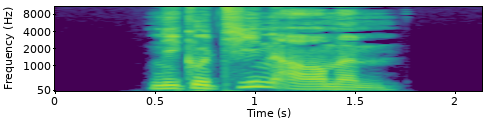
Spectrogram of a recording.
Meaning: strong dative masculine/neuter singular of nikotinarm
- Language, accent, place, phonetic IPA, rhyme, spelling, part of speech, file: German, Germany, Berlin, [nikoˈtiːnˌʔaʁməm], -iːnʔaʁməm, nikotinarmem, adjective, De-nikotinarmem.ogg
